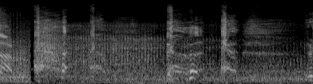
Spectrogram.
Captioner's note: coughing continues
